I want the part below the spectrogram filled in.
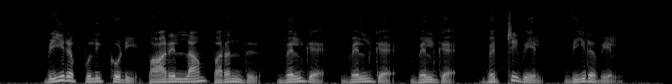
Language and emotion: Tamil, neutral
